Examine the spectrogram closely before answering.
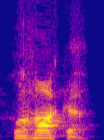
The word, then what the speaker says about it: Oaxaca: So Oaxaca is 3 syllables. Oaxaca. Or Oaxaca.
